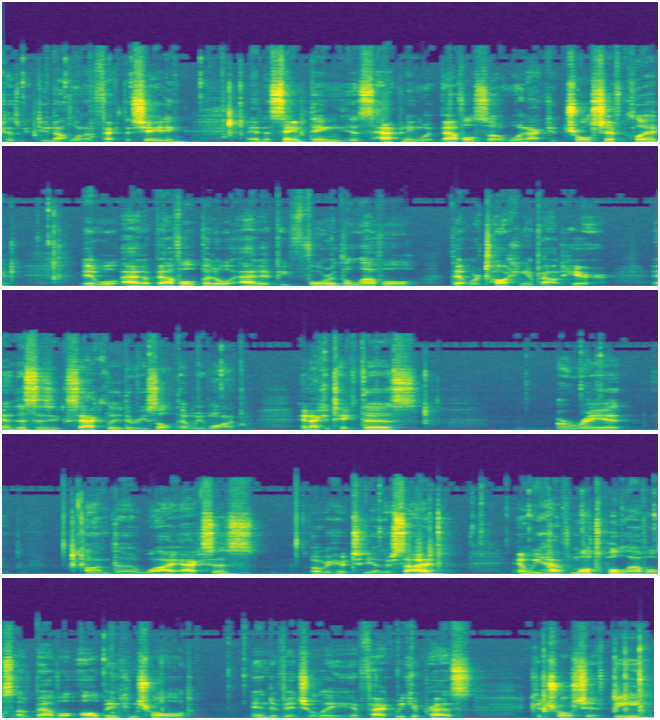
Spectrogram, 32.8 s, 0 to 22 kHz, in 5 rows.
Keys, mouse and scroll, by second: 0.4 shift+middle click, 0.7-2.2 scroll up 8, 1.0 middle click, 1.7 middle click, 2.2 q, 6.9 ctrl+shift+click, 14.4 click, 14.8 scroll down 2, 15.0 middle click, 15.4-16.2 scroll down 1, 16.2 click, 16.6 scroll down 2, 16.8 middle click, 17.2 q, 18.3 click, 19.0 double click, 20.3 y, 23.3 click, 23.9 h, 24.3 click, 24.7 middle click, 25.0 scroll down 2, 25.3 shift+middle click, 25.5 middle click, 25.8 middle click, 27.0 middle click, 27.7 q, 28.5 click, 30.2 click, 32.3 ctrl+shift+b.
